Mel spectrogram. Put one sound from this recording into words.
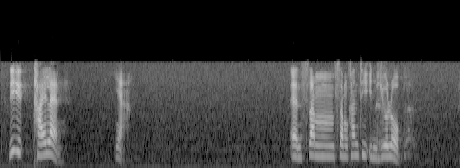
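A woman speaks calmly through a microphone, with pauses.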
